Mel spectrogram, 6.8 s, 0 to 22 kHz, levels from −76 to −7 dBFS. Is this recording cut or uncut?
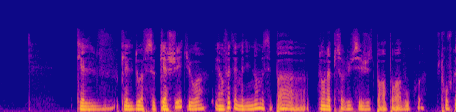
uncut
